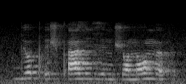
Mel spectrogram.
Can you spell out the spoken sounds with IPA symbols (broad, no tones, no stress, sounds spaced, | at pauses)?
bʲ ɔ pʼ e ʃ pʼ a z i ɣ e ŋ ʃ ɔ n ɔ ŋ œ f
